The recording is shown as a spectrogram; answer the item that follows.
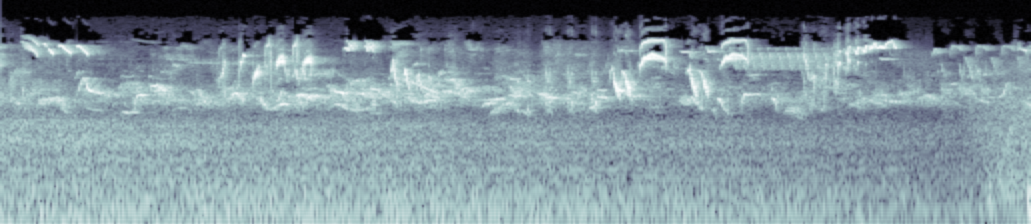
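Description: Several songbirds singing at once in a dense chorus of chirps and whistled notes over a faint steady hiss; the singing thins out near the end.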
